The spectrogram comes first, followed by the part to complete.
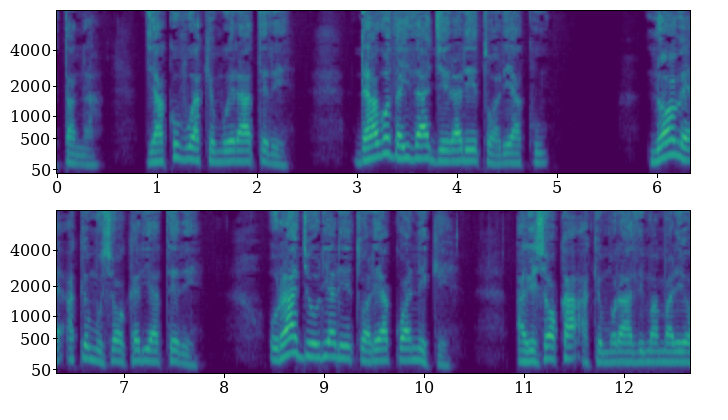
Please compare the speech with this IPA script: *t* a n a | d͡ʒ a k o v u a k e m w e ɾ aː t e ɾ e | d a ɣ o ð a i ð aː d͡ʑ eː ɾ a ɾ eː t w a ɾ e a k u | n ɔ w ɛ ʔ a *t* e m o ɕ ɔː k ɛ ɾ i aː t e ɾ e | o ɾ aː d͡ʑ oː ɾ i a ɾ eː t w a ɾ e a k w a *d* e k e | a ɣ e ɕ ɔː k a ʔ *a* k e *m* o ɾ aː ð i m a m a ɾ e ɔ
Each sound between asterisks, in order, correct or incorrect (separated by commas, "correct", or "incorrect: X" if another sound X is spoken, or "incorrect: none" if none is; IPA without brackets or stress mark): correct, incorrect: k, incorrect: n, correct, correct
